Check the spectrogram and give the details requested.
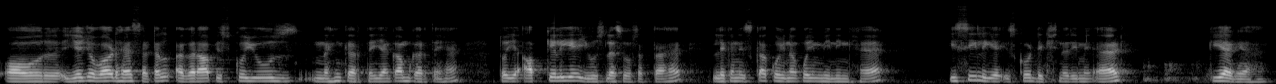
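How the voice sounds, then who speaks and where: A young man teaches English pronunciation in a video lesson. His voice sits a little high, and he explains step by step, saying each word twice. The recording sounds dull and lo-fi. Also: fairly even intonation, a little slow, dark tone.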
